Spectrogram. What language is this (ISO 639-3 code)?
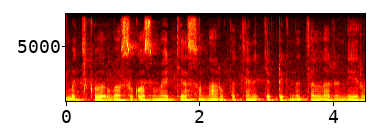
tel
